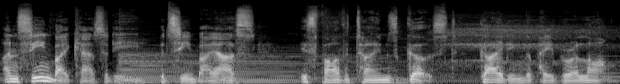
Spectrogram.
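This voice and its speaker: A man narrates a script's scene directions in a scripted reading style. His voice is fairly low, and music plays clearly behind him. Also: animated, a little slow.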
